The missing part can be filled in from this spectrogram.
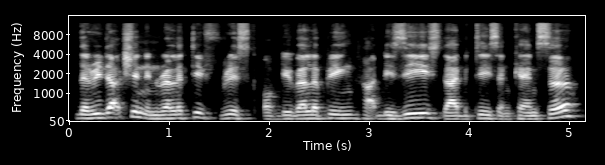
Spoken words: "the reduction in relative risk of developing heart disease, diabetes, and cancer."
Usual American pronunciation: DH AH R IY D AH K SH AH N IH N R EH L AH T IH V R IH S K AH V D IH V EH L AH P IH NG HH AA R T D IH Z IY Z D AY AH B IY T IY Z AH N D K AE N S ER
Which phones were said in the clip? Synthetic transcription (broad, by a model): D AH R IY D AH K SH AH N IH N R EH L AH T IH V R IH S K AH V D IH V EH L AH P IH NG HH AA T D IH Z IY S D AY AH B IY T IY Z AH N K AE N S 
